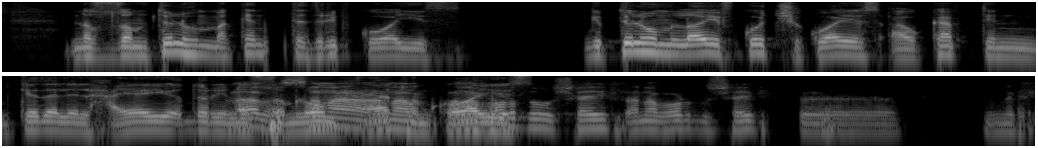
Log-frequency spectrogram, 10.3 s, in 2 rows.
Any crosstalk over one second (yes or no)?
yes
